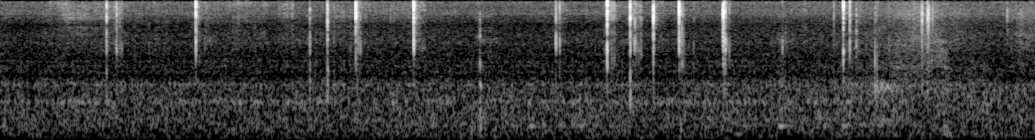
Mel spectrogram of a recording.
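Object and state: Faux suede gloves tapped and scratched with acrylic nails.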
